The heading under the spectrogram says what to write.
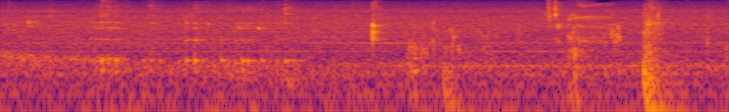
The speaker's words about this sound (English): And I'll grab another quick sip.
